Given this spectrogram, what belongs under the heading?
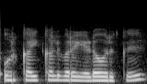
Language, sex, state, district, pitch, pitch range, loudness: Tamil, female, Tamil Nadu, Nilgiris, 195 Hz, 180-200 Hz, -12 LUFS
